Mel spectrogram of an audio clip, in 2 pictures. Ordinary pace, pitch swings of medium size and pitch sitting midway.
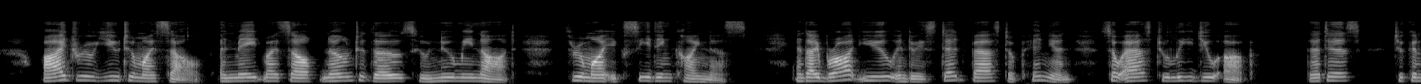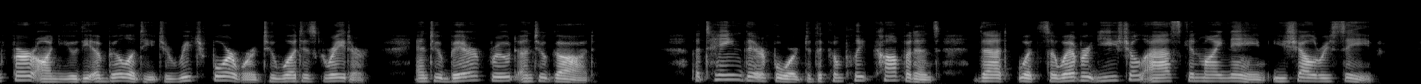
Yes: average, 150 wpm; average, 3.2 semitones; medium, 155 Hz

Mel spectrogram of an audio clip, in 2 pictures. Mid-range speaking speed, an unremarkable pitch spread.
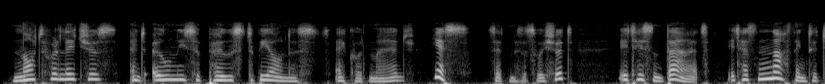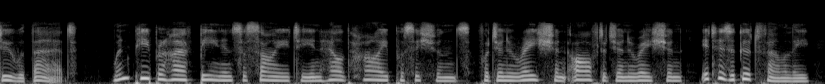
Yes: average, 155 wpm; average, 4.0 semitones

